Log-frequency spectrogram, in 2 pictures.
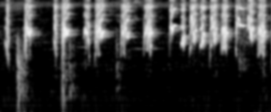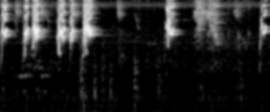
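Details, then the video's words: Javan myna song, a gacor lure for training other mynas: fast rattling series of scratchy chirps and squeaks, dense for five seconds, then thinning to scattered notes. "COCOK UNTUK PANCINGAN JALAK KEBO BAHAN || jalak kebo gacor calon pemasteran"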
